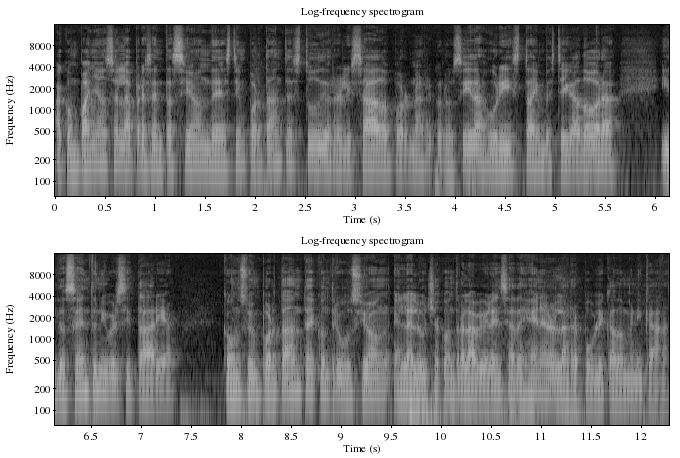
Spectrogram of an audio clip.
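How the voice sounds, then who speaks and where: A man's fairly high voice, monotone and flat, at a very fast pace. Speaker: TV host. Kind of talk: TV interview questions.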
